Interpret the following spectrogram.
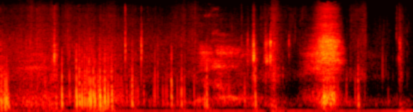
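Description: Handling noise from a small plastic battery-powered camping lantern being fitted together: a run of small clicks and crackles, with a short rustle about three seconds in.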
